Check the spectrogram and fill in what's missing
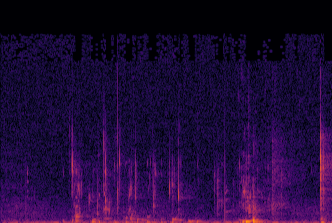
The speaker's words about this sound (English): Sorry, I had to take a swig of water.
